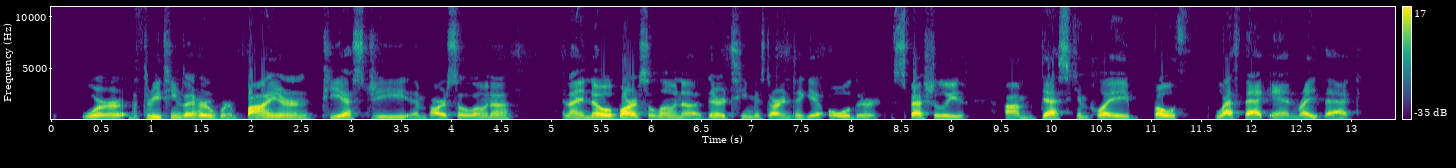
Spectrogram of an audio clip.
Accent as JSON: {"language": "English", "country": "United States", "said": "as an American"}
